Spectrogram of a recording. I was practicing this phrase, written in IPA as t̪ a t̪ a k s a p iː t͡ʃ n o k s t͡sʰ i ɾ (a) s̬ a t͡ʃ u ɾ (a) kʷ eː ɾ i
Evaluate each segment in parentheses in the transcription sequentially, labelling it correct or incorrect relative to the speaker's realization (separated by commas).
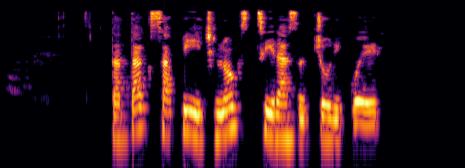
correct, incorrect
